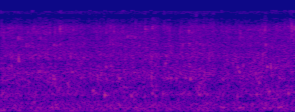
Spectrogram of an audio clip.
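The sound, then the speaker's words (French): Flowing water at the water's edge makes a soft, steady rushing burble that stays even and unbroken throughout. “j'ai eu envie de me caler au bord de l'eau, qui me semble être le plus grand réseau social du monde.”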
